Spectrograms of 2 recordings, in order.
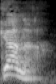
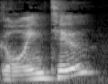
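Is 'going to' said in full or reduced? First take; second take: reduced; full. First: The words are blended into a reduced form. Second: Both words are said fully and separately.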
